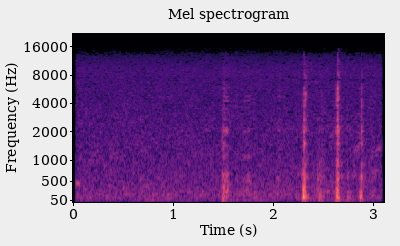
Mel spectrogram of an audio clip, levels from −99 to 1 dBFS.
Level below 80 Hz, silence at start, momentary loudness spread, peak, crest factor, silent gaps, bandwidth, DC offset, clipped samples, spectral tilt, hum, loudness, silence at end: -58 dBFS; 0.05 s; 16 LU; -10 dBFS; 30 dB; none; 15.5 kHz; under 0.1%; under 0.1%; -4.5 dB/octave; none; -37 LUFS; 0 s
